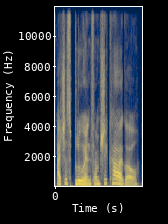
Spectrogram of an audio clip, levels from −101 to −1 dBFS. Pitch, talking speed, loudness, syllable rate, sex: 200 Hz, 205 wpm, -17 LUFS, 5.0 syllables/s, female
